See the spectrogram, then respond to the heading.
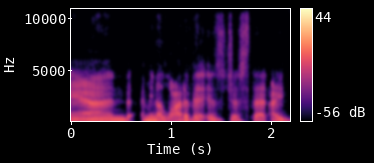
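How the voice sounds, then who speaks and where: At a moderate pace, a woman talks with an unremarkable speaking voice pitched fairly low. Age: 50s. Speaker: podcast host and writer, former cyclist. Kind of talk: interview.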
